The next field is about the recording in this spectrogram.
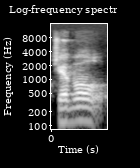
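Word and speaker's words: Dribbble: No, these pictures I get them from this site called Dribble, like dribbling a basketball, but spelled with 3 B's.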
